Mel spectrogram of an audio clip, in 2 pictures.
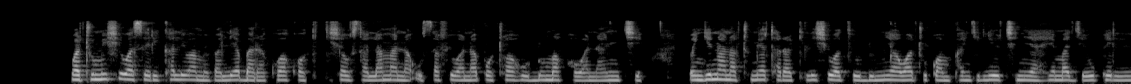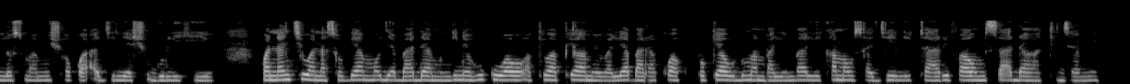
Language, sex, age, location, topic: Swahili, female, 18-24, Kisumu, government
